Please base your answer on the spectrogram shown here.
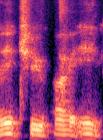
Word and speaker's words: Huie: I think it's Huie, H-U-I-E. You pronounce it as you wish.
